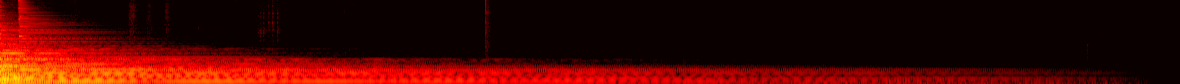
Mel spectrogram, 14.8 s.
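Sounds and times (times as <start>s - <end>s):
1930 Martin 00-40H flattop steel string guitar of Brazilian rosewood and Adirondack spruce: 0.0s - 5.8s.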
